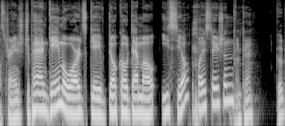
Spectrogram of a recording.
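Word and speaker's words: Dokodemo Issho: Japan Game Awards gave Doko Demo Isio for PlayStation. Okay. Good pronunciation.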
